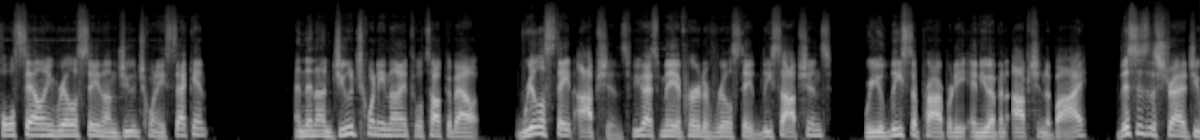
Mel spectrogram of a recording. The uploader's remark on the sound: This was a live class recorded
